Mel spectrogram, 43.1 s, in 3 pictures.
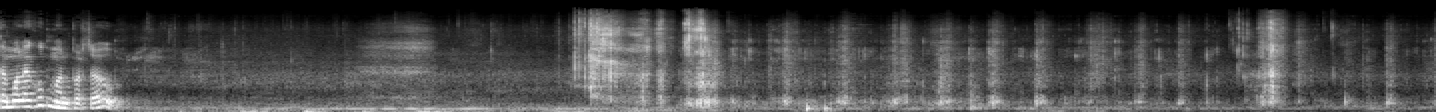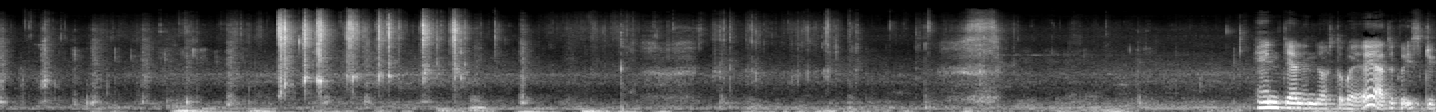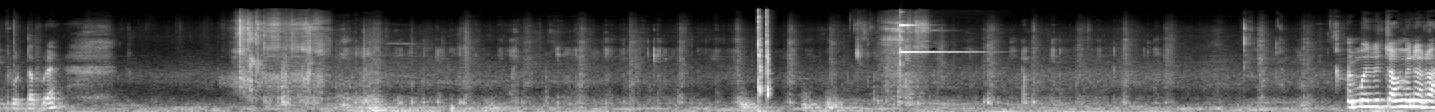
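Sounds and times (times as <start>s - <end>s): crunching and chewing crisp shells: 5.6s - 24.7s, 30.9s - 37.7s, 38.5s - 42.2s.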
